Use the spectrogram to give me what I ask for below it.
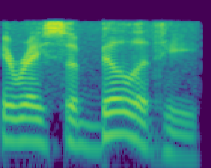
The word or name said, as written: erasability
